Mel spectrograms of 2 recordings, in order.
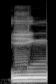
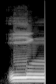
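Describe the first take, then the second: Both takes have the same delivery.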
